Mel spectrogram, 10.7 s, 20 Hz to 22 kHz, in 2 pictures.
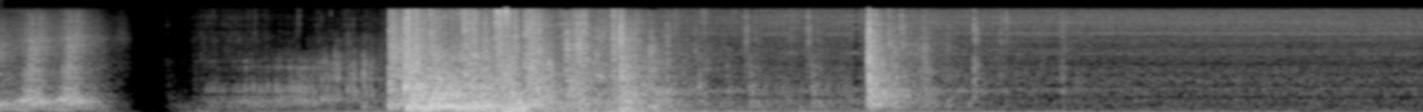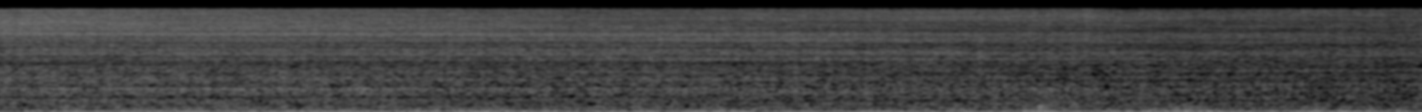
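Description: Sound effects for an animated logo: a short hit at the start, then a loud crash lasting about a second from about 1.5 seconds in, and another sharp hit just after 3 seconds, each like a heavy object slamming down, followed by a low fading tail.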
